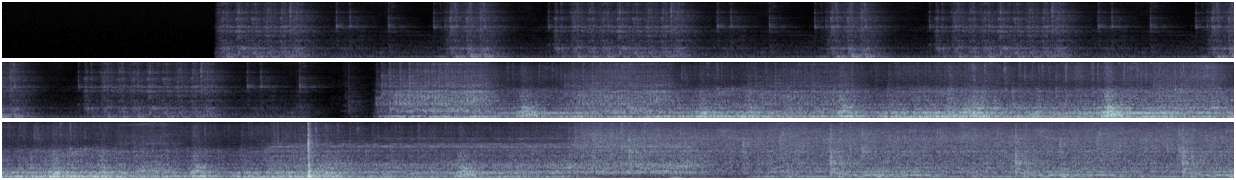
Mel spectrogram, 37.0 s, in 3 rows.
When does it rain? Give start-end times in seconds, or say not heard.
16.9-36.9.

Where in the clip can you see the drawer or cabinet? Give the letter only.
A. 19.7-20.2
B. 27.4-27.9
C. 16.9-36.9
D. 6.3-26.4
B.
